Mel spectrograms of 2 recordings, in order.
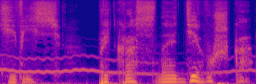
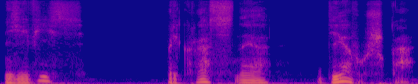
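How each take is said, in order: First: Called out spell. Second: Soft slow summoning whisper; whispered spell. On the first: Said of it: "взял стеклянный башмачок и шепнул". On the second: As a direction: breathe the magic words softly. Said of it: "возьми этот башмачок и шепни". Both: A narrator's reading.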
